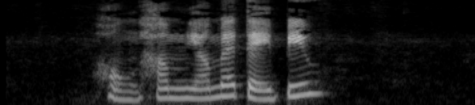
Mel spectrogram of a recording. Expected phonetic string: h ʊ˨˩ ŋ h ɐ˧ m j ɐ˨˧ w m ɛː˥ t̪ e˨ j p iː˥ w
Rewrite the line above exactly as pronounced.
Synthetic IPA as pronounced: h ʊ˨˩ ŋ h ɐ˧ m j ɐ˨˧ w m ɛː˥ t̪ e˨ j p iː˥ w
